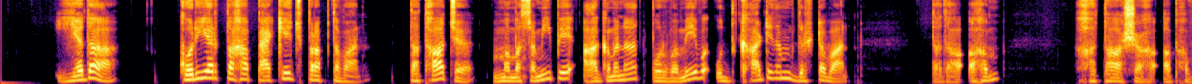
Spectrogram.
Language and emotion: Sanskrit, sad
